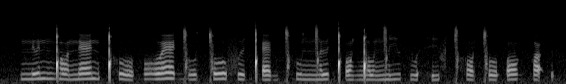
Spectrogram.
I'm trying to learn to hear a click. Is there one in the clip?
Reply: yes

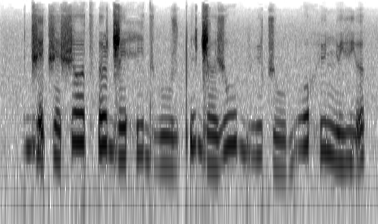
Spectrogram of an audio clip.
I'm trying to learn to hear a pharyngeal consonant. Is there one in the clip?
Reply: no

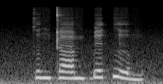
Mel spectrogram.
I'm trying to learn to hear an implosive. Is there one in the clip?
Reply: yes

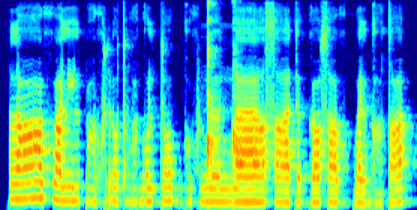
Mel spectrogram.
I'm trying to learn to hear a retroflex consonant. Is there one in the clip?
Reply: no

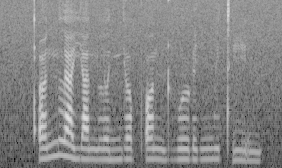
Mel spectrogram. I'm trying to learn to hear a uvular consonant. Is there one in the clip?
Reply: yes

